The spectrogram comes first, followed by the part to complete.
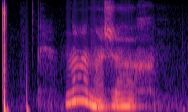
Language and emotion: Russian, sad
